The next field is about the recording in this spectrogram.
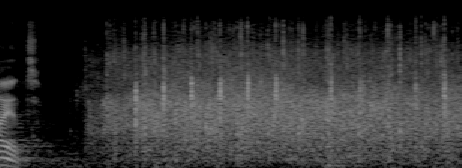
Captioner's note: applause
